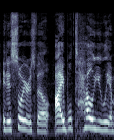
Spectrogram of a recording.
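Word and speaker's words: Swoyersville: It is Sawyersville. I will tell you, Liam, I have heard that pronunciation for this town before.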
